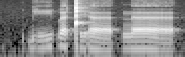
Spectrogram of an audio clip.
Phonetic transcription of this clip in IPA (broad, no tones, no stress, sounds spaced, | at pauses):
ɓ iː ɓ ɜ ǃ i ɾ ɜ | n ɜː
